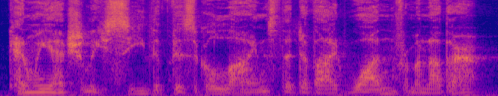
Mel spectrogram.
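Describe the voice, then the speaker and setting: A grave, philosophical old pilot of noble birth, as a man puts him on, with a very deep voice and a solemn, questioning manner. His words come a little off the mic inside game narration. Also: expressive, brisk, fairly bright tone, slight background noise.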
